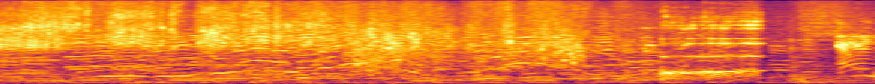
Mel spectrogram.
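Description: Cartoon soundtrack: music under a character's vocal sound effects, a long burp-like noise from an animated character.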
